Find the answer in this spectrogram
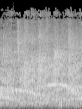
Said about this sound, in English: Let's keep it going until he's on stage. Just keep clapping.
